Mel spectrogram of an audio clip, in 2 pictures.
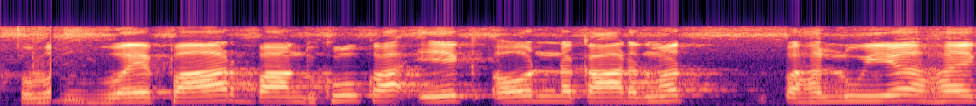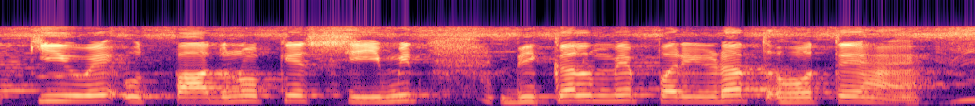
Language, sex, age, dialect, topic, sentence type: Hindi, male, 18-24, Kanauji Braj Bhasha, banking, statement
